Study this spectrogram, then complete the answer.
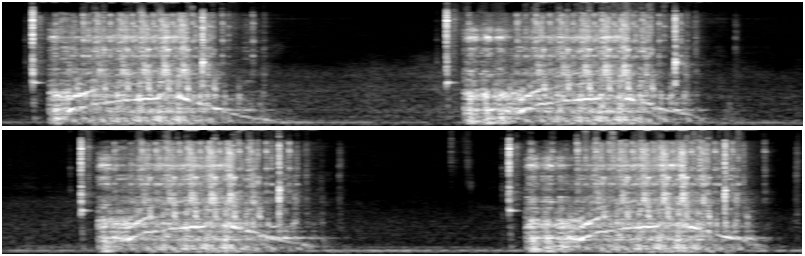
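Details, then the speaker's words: Camper generator with electric start, economy mode, remote and auto choke; four short even cranking bursts, no firing, never catches; it won't turn over with the gas off and the starter won't stay on long. "oh yeah it will not turn over if the gas isn't turned on and this one the starter won't stay on for a long time either"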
